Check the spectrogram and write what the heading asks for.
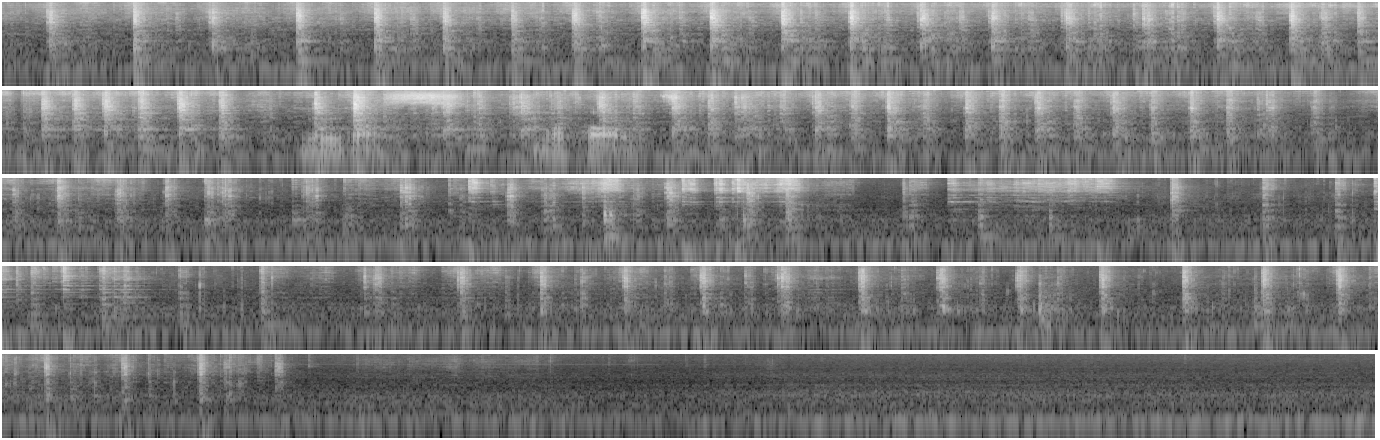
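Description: Wire balloon whisk beating against a stainless steel bowl in rapid clicking strokes, several a second, as hot milk is poured onto egg yolks for vanilla sauce; the constant whisking keeps the yolks from curdling. The strokes grow fainter in the second half.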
